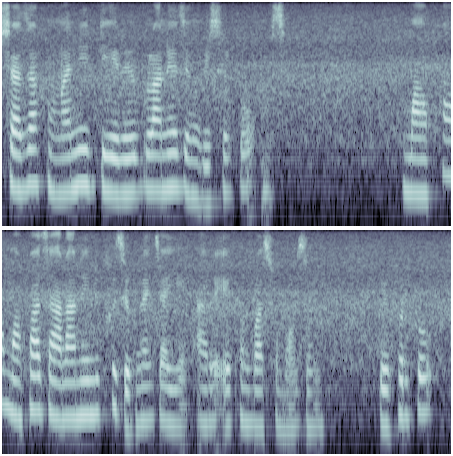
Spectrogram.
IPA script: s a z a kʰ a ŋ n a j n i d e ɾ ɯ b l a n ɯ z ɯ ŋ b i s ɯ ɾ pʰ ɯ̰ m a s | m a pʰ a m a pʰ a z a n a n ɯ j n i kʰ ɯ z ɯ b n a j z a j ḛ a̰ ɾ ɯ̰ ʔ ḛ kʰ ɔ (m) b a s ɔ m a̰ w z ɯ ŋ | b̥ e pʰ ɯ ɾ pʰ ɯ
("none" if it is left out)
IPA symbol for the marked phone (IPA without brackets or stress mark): n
